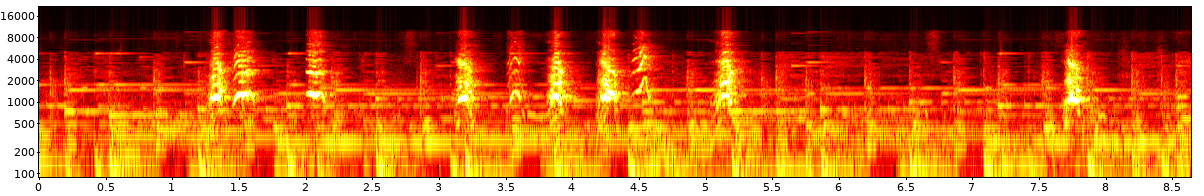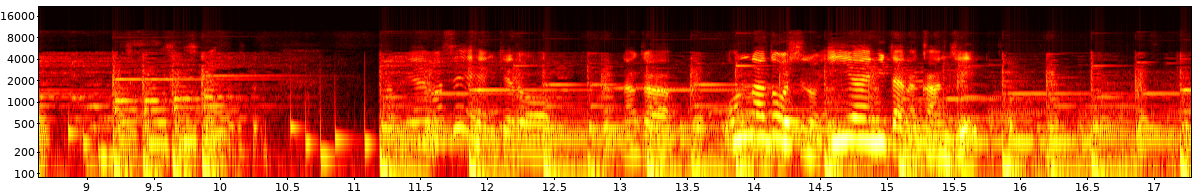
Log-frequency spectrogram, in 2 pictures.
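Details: Toy poodle in a play fight with a female dog friend. Clusters of sharp, high barks sound over continuous background music, then a lull, with softer whines and music afterward.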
